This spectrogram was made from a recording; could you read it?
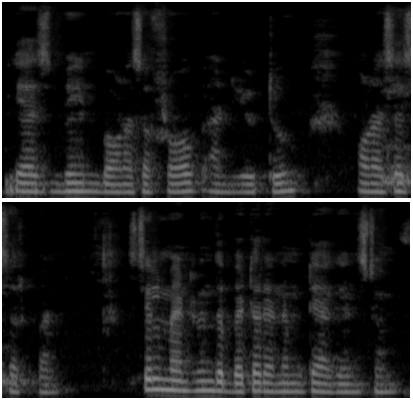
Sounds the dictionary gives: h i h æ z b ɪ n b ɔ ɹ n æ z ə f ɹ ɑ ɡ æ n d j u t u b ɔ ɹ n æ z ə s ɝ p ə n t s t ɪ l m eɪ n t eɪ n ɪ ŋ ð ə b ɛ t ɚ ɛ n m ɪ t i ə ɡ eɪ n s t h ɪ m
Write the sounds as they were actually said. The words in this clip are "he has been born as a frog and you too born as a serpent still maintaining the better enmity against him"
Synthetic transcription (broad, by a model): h i h æ z b ɪ n b ɔ ɹ n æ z ə f ɹ ɑ ɡ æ n d j u t u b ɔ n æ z ə s ɝ p ə n t s t ɪ l m eɪ n t eɪ n ɪ ŋ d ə b ɛ t ɚ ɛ n m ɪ t i ə ɡ eɪ n s t h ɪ m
